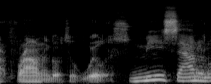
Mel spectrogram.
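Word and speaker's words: Willys: Boyd says Willis is pronounced Willis. Apparently, that's how Big Daddy Garlic pronounces. I have a friend that has those things, and that's what he always says, Willis.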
